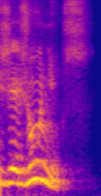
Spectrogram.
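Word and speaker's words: jejunus: Quando surgem os idiomas, né, e o e o latim, né, os romanos usavam o termo derivado jejunos, né, pronuncia-se jejúos.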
